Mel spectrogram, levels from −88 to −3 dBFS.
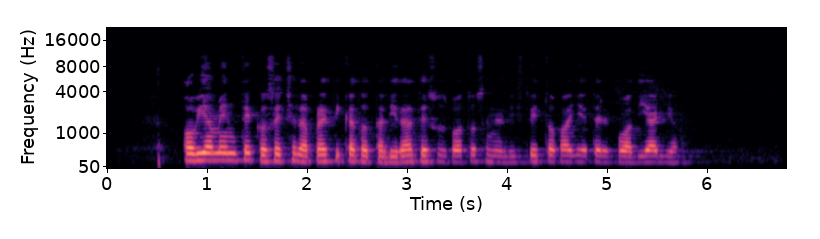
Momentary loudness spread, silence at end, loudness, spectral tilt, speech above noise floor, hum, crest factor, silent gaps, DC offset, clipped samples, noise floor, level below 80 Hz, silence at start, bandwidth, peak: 14 LU; 1.1 s; -32 LUFS; -7.5 dB/octave; 44 dB; none; 18 dB; none; under 0.1%; under 0.1%; -76 dBFS; -80 dBFS; 0.75 s; 11 kHz; -14 dBFS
